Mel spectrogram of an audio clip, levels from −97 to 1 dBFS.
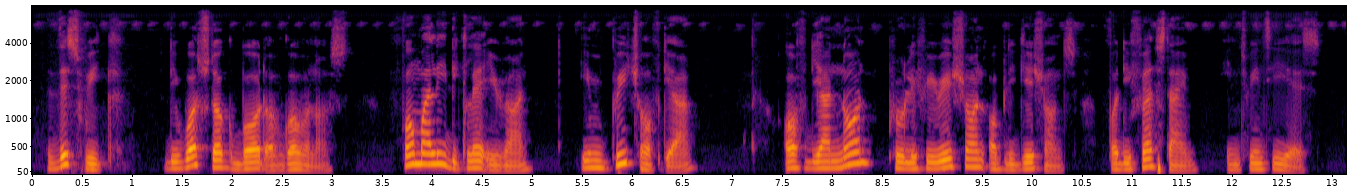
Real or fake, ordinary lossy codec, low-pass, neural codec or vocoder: real; none; 7.2 kHz; none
